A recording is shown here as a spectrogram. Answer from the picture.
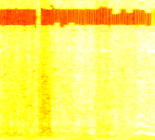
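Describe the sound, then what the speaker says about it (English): A backpack zipper on a packable sling bag is drawn along its track in one short, quiet, scratchy pull, close and alone. "They're not the best zippers in the world, but you would get what you pay for."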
